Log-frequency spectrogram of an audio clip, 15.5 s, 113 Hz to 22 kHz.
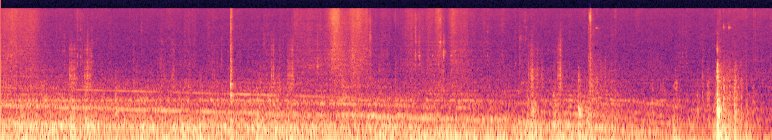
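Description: Inside a JR 189 series electric train coach with MT54 DC traction motors: a steady low running rumble, with a faint motor and gear whine falling slowly in pitch as the train slows. Several loud clunks and knocks come in the last five seconds.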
